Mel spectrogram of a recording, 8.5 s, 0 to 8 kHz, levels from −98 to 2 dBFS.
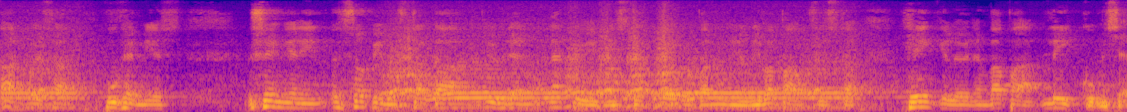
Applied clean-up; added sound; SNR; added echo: none; Race car, auto racing / Accelerating, revving, vroom; 3 dB; reverberation time 0.7 s.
